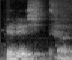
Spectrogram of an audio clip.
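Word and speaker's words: בְּרֵאשִׁית: 아, 베레시트. 베레시, 이거 묵음이에요, 이거. 네. 알렙은 요 알파벳 중간에 들어가면 묵음돼요.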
